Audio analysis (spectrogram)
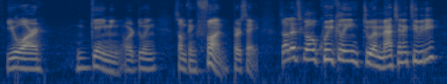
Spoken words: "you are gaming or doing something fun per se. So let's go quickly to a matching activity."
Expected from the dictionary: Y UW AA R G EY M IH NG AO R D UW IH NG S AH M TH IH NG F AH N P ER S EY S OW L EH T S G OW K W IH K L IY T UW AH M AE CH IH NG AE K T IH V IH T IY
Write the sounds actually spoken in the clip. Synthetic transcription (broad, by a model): Y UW AA R G EY M IH NG AO R D UW IH NG S AH M TH IH NG F AH N P ER S EY S OW L EH T S G OW K W IH K L IY T UW AH M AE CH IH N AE K T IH V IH T IY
